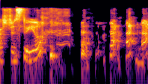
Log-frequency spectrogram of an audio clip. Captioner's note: both laughing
